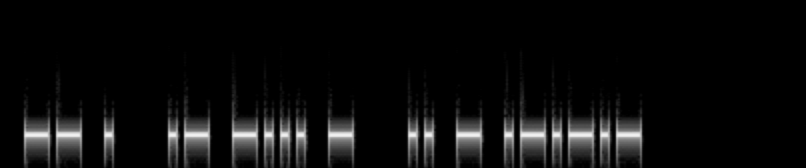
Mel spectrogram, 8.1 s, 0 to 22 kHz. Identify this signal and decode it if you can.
Morse code, heard as a keyed tone, about 15 wpm, 700 Hz. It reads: ME ABT IT.
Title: Sentences from Top 200 Words and Abbreviations 15wpm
